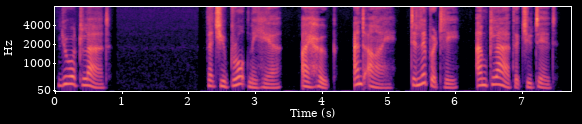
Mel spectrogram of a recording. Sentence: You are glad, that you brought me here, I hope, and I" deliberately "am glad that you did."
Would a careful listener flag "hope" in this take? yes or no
no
